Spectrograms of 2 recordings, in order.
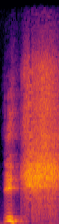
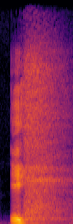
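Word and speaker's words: ich: ya biasanya bacanya Pak each ini bukan each badannya tapi kalau kalian lihat ini bacanya apa Ih bener jadi Ih jadi cuma kayak kayak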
